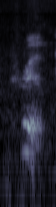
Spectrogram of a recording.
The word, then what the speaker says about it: croup: And he wants to study croup, actually. That's how you say it. Like the coffee that some infants croup.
